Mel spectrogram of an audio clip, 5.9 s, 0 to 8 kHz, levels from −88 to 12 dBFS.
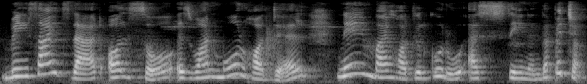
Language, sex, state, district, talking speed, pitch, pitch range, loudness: English, female, Gujarat, Valsad, 165 wpm, 250 Hz, 220-310 Hz, -18 LUFS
